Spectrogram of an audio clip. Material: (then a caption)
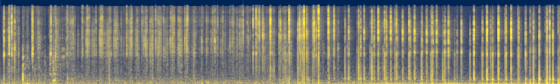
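Chocolate. Long acrylic nails tap quickly on the segments of a solid dark chocolate bar held in hand. The result is a rapid, dense stream of crisp, bright clicks with almost no ring, over a faint low hum, growing sharper and more spaced out in the second half.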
